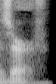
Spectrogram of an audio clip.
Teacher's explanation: In this case, the accent is in the second syllable, corresponding to deserve.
